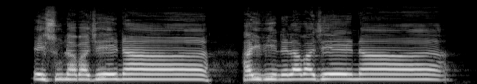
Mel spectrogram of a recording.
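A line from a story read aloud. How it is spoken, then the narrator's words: Small caimans screaming in terror. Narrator (Spanish): los yacarés chiquitos comenzaron a gritar como locos de miedo, gritaban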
